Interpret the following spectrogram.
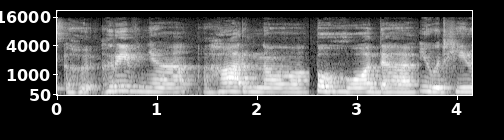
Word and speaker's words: hryvnia: H, like in hryvnia, which is a Ukrainian currency, and for a lot of people it's really hard to pronounce it. They would probably just say grivnia. Like in Russian you say grivna.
